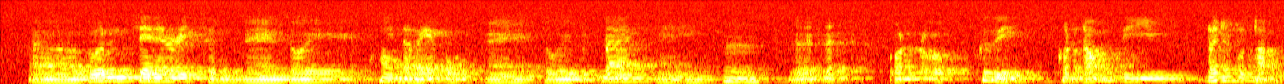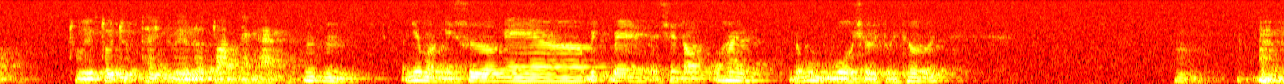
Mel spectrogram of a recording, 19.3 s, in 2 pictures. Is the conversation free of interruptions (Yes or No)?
Yes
